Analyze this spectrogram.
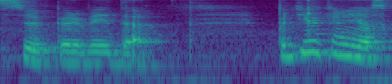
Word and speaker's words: Supervidde: in case you are wondering how to burn pronounce my name it's super Veda but you can just call me super or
